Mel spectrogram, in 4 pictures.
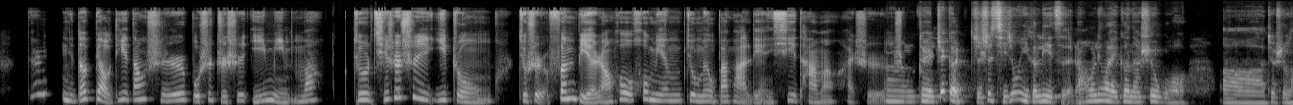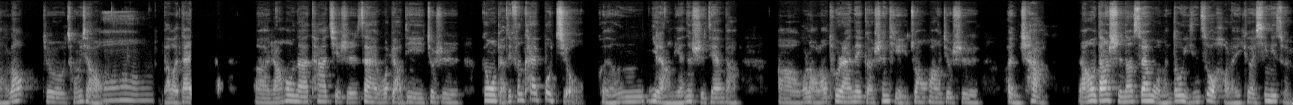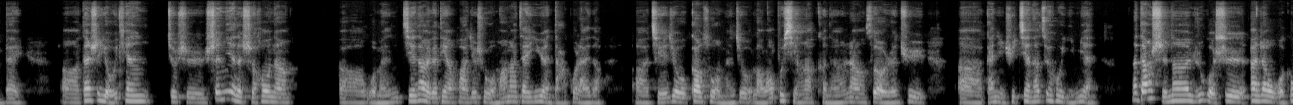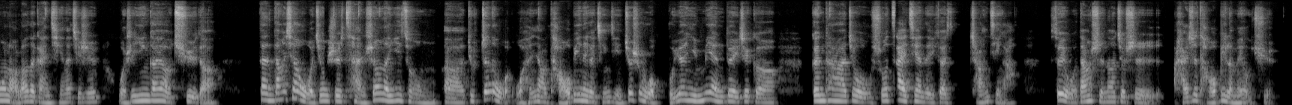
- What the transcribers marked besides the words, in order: other background noise; swallow
- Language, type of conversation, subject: Chinese, podcast, 你觉得逃避有时候算是一种自我保护吗？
